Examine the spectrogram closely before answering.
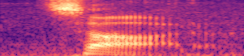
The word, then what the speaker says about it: Tsar: how it's pronounced, but whenever I speak English, I just try to pronounce it the English way, instead of just using the Polish or the Russian pronunciation, and calling it Tsar, which is the proper way.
